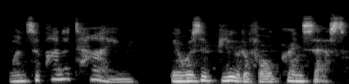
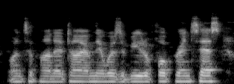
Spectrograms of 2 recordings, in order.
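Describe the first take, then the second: First: The pitch varies a little, not much. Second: The pitch stays almost completely flat. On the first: The speaker calls it right. "you're not using a lot of pitch, but just enough" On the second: The speaker calls it wrong. "which is hardly any pitch at all"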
